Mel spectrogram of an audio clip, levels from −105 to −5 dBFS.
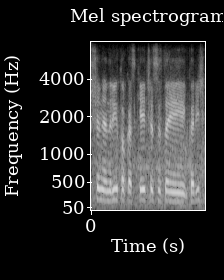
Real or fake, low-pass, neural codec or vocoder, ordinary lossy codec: real; 7.2 kHz; none; Opus, 16 kbps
